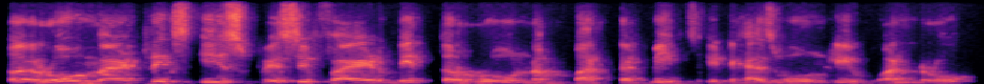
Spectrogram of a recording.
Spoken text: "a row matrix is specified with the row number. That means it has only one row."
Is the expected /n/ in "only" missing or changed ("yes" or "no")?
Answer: no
